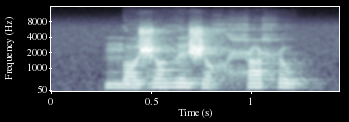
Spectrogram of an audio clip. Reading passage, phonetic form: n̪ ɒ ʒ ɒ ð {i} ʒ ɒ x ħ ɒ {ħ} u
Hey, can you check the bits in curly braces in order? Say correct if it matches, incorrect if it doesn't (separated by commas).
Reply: incorrect, correct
